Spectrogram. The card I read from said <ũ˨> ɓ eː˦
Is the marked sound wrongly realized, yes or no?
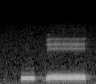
yes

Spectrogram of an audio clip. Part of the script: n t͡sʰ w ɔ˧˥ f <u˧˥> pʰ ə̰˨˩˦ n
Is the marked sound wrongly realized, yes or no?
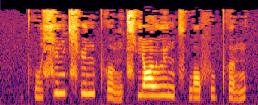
no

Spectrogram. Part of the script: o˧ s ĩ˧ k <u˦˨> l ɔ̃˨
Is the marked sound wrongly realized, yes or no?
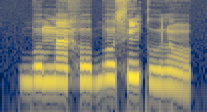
yes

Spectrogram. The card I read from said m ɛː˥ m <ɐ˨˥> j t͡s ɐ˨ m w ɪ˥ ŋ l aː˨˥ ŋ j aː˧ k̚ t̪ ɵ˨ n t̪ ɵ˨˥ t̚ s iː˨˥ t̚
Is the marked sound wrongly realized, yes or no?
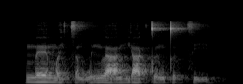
no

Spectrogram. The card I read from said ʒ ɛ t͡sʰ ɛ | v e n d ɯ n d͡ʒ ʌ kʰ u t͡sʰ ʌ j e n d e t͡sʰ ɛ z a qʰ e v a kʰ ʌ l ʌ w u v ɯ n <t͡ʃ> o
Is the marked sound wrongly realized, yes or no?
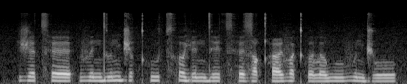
yes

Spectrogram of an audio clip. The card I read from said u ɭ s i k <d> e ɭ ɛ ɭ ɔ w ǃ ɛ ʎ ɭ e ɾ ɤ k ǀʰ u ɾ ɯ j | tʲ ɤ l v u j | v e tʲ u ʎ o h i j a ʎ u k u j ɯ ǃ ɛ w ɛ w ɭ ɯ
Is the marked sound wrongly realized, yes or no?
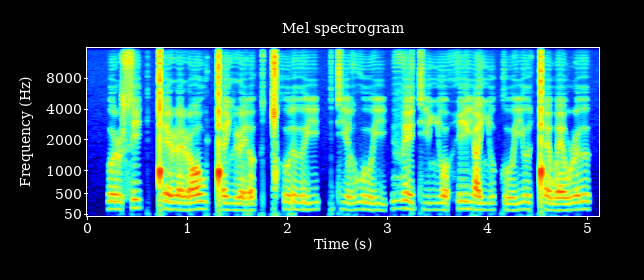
yes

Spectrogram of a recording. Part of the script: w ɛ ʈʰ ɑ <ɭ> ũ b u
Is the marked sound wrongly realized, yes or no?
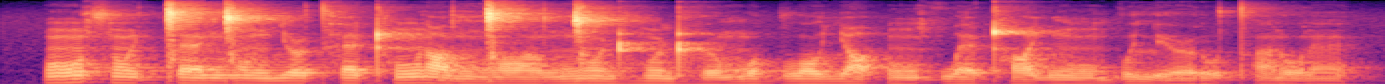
yes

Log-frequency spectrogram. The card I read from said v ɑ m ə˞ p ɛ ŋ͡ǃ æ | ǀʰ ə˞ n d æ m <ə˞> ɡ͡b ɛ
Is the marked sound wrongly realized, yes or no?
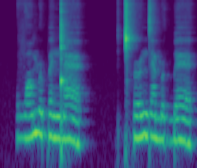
no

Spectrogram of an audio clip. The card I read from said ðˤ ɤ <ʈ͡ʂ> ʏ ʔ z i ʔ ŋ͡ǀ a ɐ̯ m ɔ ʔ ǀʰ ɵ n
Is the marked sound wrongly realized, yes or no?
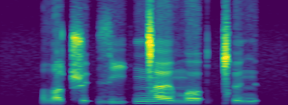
no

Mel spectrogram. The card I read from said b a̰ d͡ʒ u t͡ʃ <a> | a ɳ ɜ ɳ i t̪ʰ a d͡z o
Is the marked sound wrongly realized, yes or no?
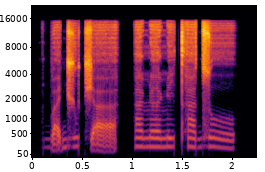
yes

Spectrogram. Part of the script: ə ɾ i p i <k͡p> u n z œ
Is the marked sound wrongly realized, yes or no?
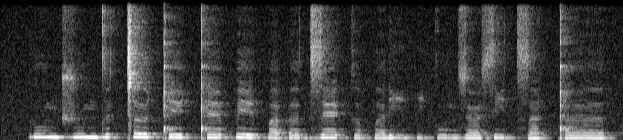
yes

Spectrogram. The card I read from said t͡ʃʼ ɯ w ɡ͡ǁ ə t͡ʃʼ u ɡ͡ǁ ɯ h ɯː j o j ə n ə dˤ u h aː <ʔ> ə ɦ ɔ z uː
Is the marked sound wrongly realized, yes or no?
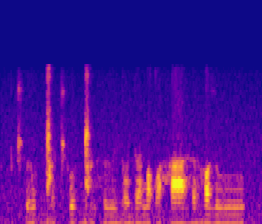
yes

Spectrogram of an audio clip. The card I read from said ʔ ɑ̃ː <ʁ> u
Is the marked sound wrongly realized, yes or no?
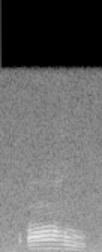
no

